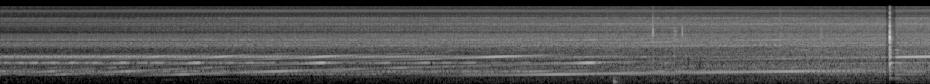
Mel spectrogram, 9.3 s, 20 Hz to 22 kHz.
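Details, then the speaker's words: Old MFM hard drive, full-height type-12 drive, spinning up: several thin squealing tones slide upward together into a siren-like screech, a noise this drive sometimes makes; the sound is suspected to be bad. "Yeah, it sometimes makes like screechy noises, which it's doing right now. I don't know if that's a good or bad thing. It certainly sounds bad to me."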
